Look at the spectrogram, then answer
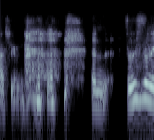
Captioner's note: laughing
